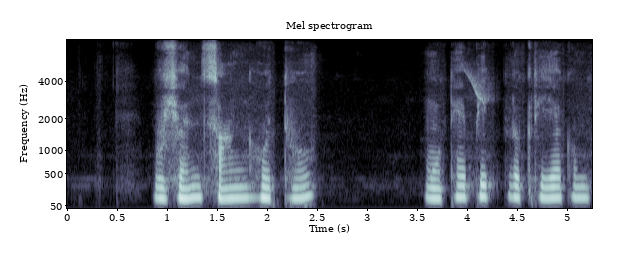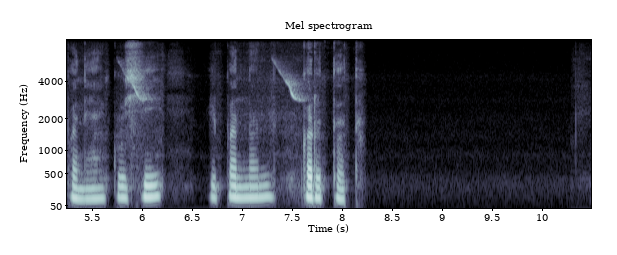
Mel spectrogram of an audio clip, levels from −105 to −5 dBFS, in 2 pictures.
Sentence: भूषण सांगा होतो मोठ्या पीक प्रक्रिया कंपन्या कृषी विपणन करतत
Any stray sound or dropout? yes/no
no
